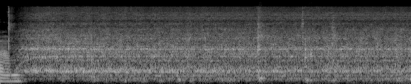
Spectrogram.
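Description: A hair dryer blows steadily and loudly up close, drying paint in a steady unbroken whoosh with a faint rattle and no pauses.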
